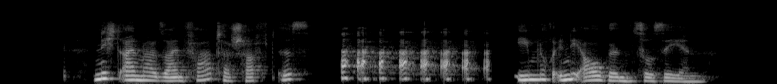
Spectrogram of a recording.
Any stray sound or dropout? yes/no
yes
